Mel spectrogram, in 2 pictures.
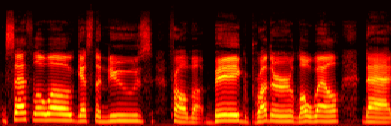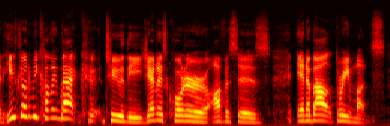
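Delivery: normal talking voice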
